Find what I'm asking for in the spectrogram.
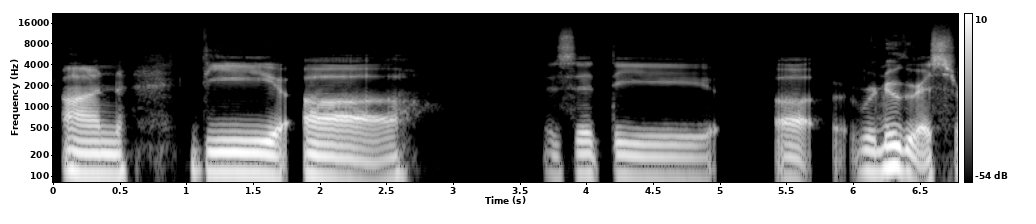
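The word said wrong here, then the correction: Runerigus: Yeah, Renurigus.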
